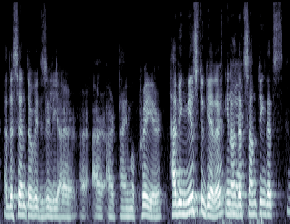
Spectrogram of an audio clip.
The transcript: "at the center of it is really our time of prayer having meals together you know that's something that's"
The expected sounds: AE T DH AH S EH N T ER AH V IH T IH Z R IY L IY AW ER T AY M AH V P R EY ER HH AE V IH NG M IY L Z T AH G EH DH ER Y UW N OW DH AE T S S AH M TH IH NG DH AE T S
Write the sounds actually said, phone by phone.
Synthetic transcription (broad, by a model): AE T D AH S EH N T ER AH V IH T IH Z R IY L IY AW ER T AY M AH V P R EY ER HH AE V IH NG M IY L S T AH G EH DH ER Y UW N OW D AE T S S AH M T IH NG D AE T S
